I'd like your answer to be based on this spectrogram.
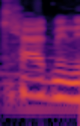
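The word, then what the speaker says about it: Cædmon: Someone pronounced it Cadman, but from what I've researched, Cadman is actually the proper way to say it.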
